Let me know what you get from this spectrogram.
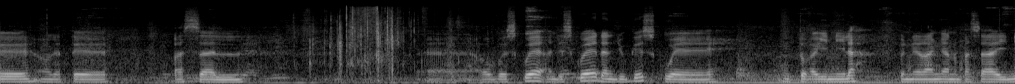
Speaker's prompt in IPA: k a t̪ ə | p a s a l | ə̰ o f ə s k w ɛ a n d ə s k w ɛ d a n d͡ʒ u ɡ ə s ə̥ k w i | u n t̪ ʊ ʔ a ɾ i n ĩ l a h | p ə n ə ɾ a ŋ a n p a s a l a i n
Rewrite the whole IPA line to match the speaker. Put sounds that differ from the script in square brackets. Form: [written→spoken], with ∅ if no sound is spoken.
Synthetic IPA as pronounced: k a t̪ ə | p a s a l | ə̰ o [f→v] ə s k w ɛ a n d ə s k w ɛ d a n d͡ʒ u ɡ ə s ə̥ k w [i→ɛ] | u n t̪ ʊ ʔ a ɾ i n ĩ l a h | p ə n ə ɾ a ŋ a n p a s a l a i n

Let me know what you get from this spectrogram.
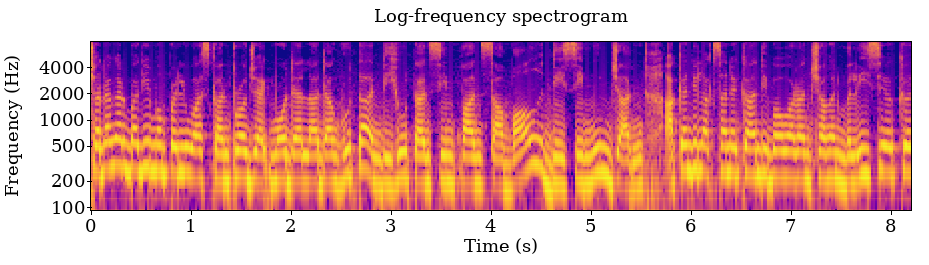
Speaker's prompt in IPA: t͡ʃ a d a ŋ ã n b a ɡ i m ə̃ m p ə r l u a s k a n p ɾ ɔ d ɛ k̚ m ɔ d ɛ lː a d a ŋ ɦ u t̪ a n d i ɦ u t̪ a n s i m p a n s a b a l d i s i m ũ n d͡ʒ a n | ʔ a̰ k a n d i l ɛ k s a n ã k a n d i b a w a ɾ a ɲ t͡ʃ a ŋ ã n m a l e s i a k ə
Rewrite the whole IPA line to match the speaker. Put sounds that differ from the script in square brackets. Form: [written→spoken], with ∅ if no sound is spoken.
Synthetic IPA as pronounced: t͡ʃ a d a ŋ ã n b a ɡ i m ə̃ m p ə r l u a s k a n p ɾ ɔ [d→d͡ʒ] ɛ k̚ m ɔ d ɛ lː a d a ŋ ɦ u t̪ a n d i ɦ u t̪ a n s i m p a n s a b a l d i s i m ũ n d͡ʒ a n | ʔ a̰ k a n d i l [ɛ→a] k s a n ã k a n d i b a w a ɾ a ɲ t͡ʃ a ŋ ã n m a l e s i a k ə

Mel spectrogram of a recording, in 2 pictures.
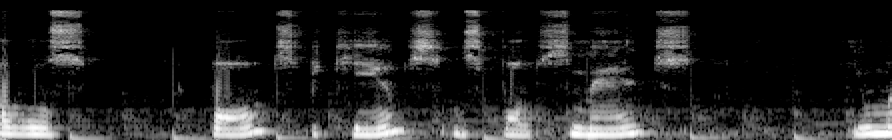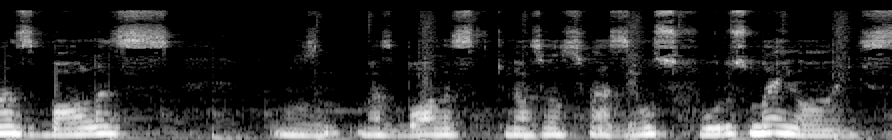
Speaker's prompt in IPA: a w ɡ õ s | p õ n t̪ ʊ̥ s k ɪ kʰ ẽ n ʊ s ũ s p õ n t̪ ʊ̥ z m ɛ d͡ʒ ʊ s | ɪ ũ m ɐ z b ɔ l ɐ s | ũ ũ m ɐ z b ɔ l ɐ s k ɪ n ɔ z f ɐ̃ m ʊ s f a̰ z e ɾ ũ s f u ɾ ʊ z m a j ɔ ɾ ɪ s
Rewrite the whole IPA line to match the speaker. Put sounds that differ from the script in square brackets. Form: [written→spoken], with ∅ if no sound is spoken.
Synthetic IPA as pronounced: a w ɡ [õ→ũ] s | p õ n t̪ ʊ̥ s [k→p] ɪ kʰ ẽ n ʊ s ũ s p õ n t̪ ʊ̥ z m ɛ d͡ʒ ʊ s | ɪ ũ m ɐ z b ɔ l ɐ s | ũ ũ m ɐ z b ɔ l ɐ s k ɪ n ɔ z [f→v] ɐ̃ m ʊ s f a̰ z e ɾ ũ s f u ɾ ʊ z m a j ɔ ɾ ɪ s

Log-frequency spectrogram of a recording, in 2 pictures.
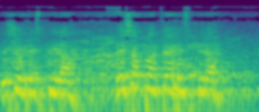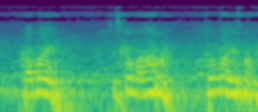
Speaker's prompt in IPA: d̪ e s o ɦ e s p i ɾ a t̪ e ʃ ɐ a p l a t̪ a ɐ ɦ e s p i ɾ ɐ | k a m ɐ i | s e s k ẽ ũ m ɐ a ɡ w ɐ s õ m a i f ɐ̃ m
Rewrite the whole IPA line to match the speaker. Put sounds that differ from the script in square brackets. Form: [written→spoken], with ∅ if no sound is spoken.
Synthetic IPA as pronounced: d̪ e [s→ʃ] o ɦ e s p i ɾ a [t̪→d̪] e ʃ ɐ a p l a t̪ [a→ɛ] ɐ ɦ e s p i ɾ [ɐ→a] | k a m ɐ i | s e s k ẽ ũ m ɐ a ɡ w ɐ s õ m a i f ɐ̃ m

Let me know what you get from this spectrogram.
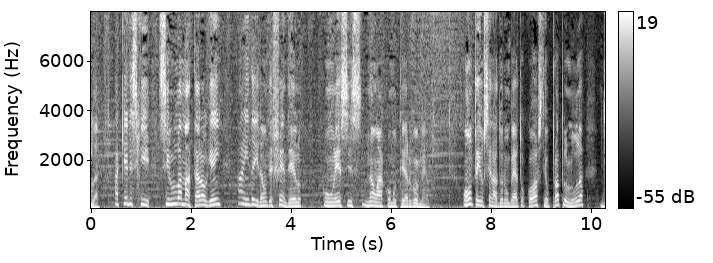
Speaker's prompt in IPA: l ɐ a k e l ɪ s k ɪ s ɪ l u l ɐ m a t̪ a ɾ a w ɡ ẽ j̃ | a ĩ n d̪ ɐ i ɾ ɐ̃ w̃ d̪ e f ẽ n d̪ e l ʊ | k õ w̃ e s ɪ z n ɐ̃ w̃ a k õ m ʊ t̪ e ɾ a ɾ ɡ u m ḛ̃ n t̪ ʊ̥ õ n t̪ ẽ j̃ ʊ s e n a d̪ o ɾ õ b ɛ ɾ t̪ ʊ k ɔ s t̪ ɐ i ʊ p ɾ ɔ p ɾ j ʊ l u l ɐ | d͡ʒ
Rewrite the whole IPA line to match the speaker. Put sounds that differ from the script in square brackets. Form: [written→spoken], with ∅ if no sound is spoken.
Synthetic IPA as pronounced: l ɐ a k e l ɪ s k ɪ s ɪ l u l ɐ m a t̪ a ɾ a w ɡ ẽ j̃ | a ĩ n d̪ ɐ i ɾ ɐ̃ w̃ d̪ e f ẽ n d̪ e l ʊ | k õ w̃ e s ɪ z n ɐ̃ w̃ a k õ m ʊ t̪ e ɾ a ɾ ɡ u m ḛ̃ n t̪ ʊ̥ õ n t̪ ẽ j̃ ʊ s e n a d̪ o ɾ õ b ɛ ɾ t̪ ʊ k ɔ s t̪ ɐ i ʊ p ɾ ɔ p ɾ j ʊ l u l ɐ | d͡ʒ

